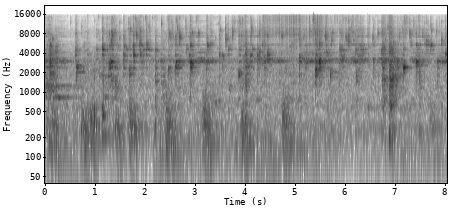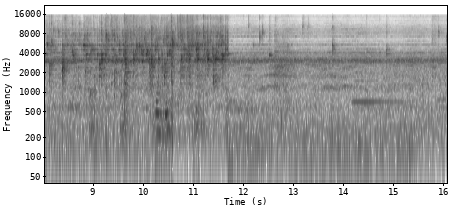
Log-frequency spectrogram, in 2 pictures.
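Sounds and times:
oil popping: 0:00.0 - 0:11.7
ghee sizzling and crackling: 0:00.6 - 0:14.1.

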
